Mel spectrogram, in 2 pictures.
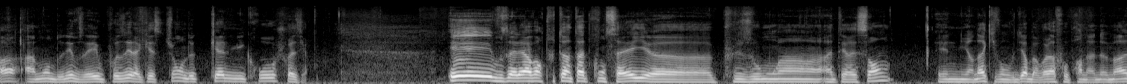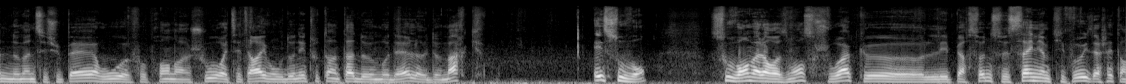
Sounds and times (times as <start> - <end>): Speech: 0.0 - 3.1, 4.5 - 16.2, 17.2 - 17.8, 18.4 - 22.5.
